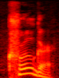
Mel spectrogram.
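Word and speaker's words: Kroeger: And Chad, you know, your last name is Kruger. Thank you. I don't know I've if been you know pronouncing that.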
